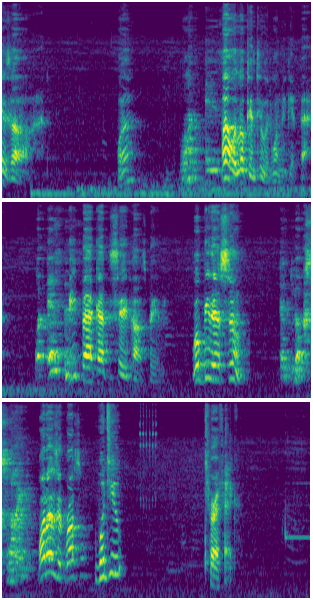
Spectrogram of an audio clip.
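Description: A middle-aged man speaks with animation through a crackly loudspeaker.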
